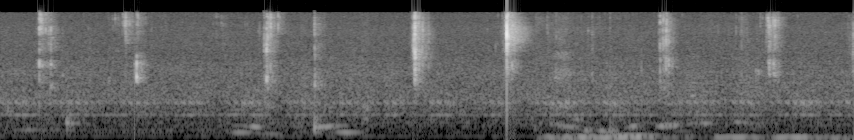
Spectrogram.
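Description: Close-up eating sounds: chewing with a string of sharp wet clicks and smacks about every half second, the loudest about two and a half seconds in, and a low rumble through the second half.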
